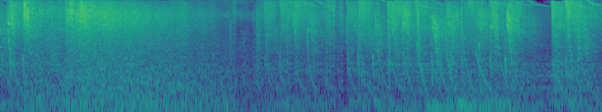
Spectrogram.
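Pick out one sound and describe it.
A spaceship engine rumbles low and steady.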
